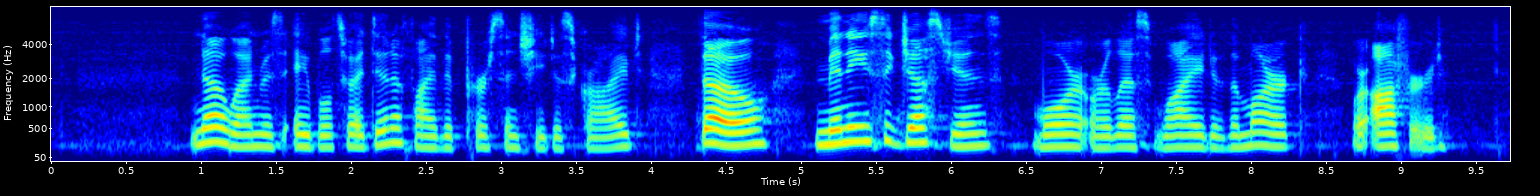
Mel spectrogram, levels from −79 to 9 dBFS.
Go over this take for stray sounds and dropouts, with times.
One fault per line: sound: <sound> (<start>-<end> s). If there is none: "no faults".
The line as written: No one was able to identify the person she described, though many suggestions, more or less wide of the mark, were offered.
no faults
